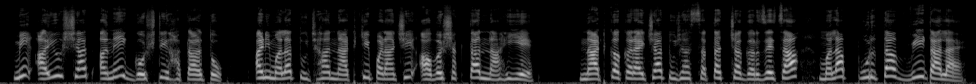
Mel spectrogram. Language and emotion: Marathi, angry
